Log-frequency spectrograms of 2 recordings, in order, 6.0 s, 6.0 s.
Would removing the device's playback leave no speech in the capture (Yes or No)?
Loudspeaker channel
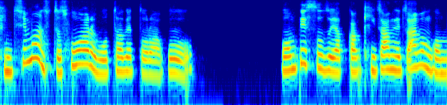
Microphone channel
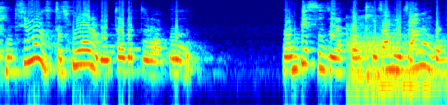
No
